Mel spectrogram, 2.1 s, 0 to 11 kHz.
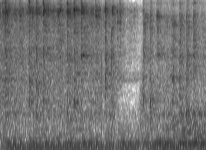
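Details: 1972 Buick Skylark with a freshly installed 427 V8 on first fire for break-in, rocker straightened and timing checked: loud, lumpy low-pitched idle with an even firing beat, no ticking or knocking, healthy; exhaust has an open O2 sensor hole.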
